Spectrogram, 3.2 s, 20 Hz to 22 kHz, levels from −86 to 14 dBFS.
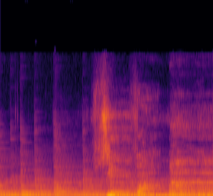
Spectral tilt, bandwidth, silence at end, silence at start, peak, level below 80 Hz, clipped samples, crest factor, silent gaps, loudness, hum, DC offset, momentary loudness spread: -5 dB/octave; 16 kHz; 0 s; 0 s; 0 dBFS; -40 dBFS; under 0.1%; 16 dB; none; -16 LUFS; none; 0.2%; 8 LU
